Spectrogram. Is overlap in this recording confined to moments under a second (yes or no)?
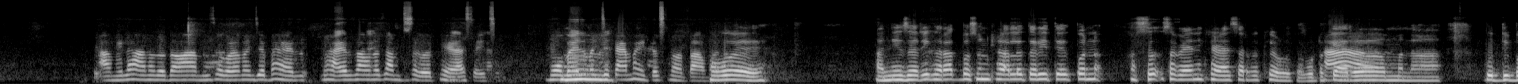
yes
